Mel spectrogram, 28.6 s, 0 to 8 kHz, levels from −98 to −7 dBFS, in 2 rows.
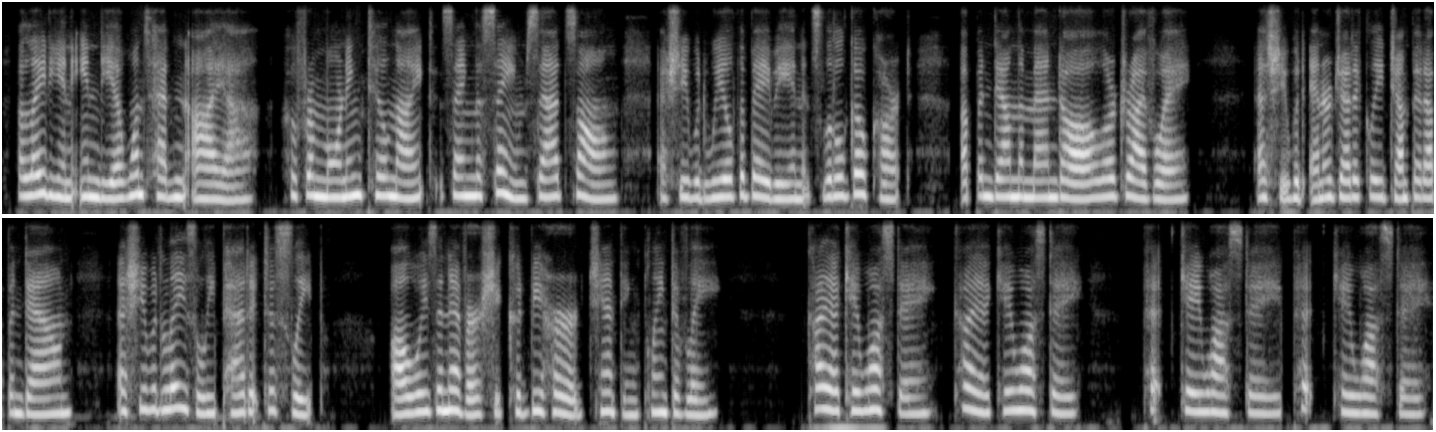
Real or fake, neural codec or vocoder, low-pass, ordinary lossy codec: real; none; 7.2 kHz; Opus, 24 kbps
